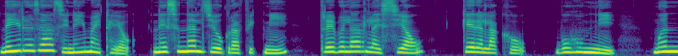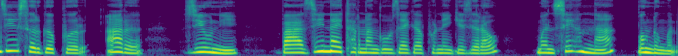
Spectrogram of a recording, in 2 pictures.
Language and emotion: Bodo, neutral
